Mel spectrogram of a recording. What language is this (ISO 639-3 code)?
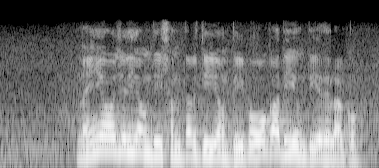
pan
